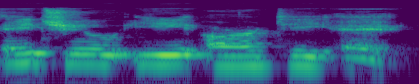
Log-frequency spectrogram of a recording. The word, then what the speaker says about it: Huerta: So I'll spell it and then you pronounce it. It's Huerta.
